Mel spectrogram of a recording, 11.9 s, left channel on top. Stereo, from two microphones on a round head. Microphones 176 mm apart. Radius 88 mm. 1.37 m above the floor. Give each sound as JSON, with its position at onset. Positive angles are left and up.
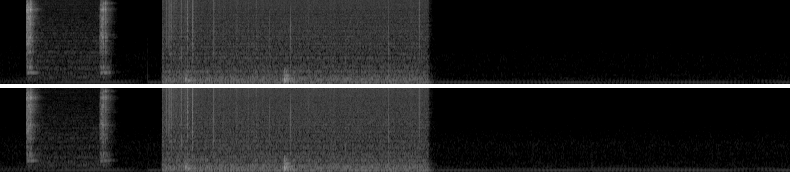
{"t": 0.4, "sound": "ticking", "side_deg": 20, "distance_m": 1.1}
{"t": 2.4, "sound": "a thud", "side_deg": -10, "distance_m": 0.7}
